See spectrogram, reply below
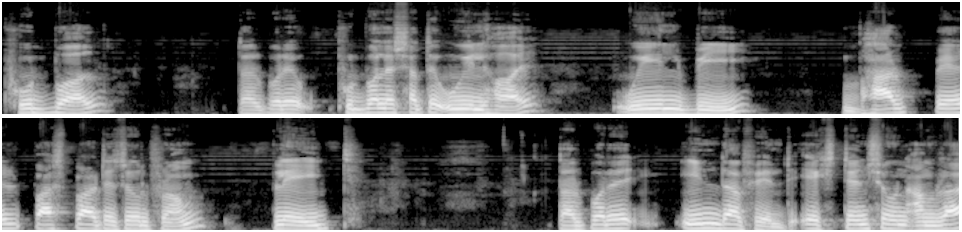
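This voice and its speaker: An English grammar teacher whose first language is Bengali walks through a lesson step by step. He speaks slowly and deliberately in a mellow, medium-pitched voice with fairly even intonation, repeating each term as if dictating it. The recording sounds slightly dull and lo-fi.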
